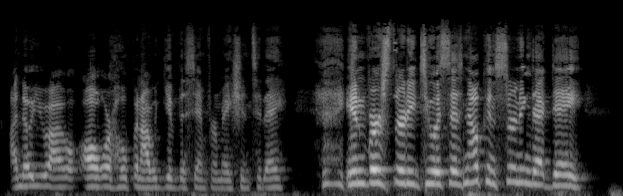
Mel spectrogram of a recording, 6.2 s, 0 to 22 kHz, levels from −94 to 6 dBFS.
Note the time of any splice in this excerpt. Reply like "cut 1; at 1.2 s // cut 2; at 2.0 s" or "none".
none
